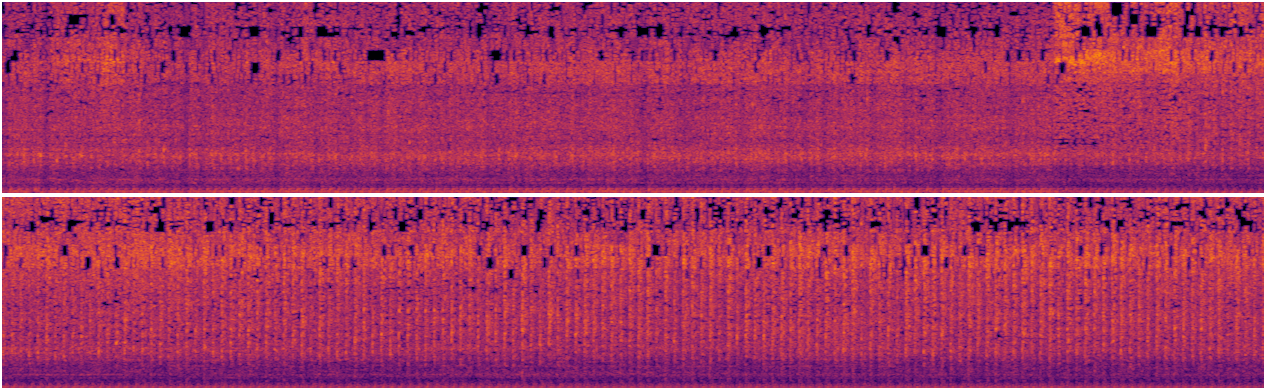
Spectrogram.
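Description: Log band sawmill running, its band saw blade cutting lengthwise through a teak log: a steady machine hum under the noise of the cut. About ten seconds in the sound changes abruptly, the low hum dropping and a brighter, hissier sawing noise taking over.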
